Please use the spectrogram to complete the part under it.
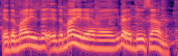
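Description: A man's voice: on the high side, rapid-fire. A man co-hosting a casual show, reacting to music videos with loose, profane banter and laughter. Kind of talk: casual chat.

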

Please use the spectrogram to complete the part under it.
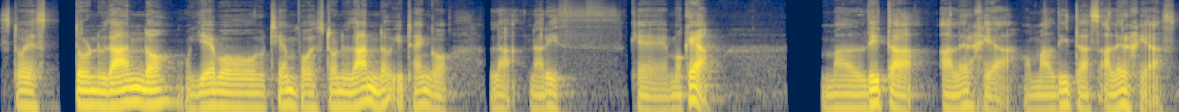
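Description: A man's voice: very deep voice, slow pace, mellow. A man from the United States teaching English phrases in a lesson, explaining patiently and reading each example twice with an American accent. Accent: American English in his English examples. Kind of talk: language lesson narration.

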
